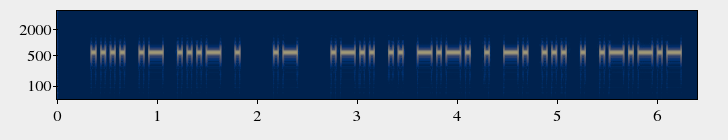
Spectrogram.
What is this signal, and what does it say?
Morse code, heard as a keyed tone, about 25 wpm, 600 Hz. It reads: HAVE A LICENSE.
